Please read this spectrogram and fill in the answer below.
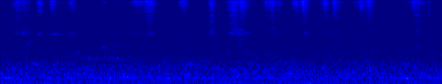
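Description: Faint, soft swishes of One Piece trading cards sliding against one another as a hand flips through a fanned stack, in short irregular strokes.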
